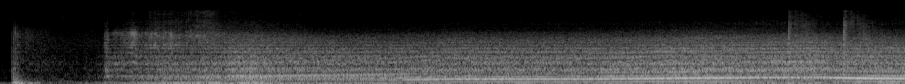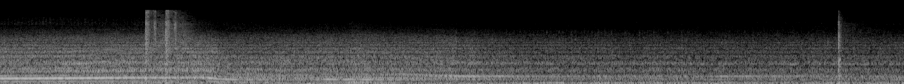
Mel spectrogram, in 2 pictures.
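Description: A vehicle engine drones steadily, rising and falling slightly in pitch.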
